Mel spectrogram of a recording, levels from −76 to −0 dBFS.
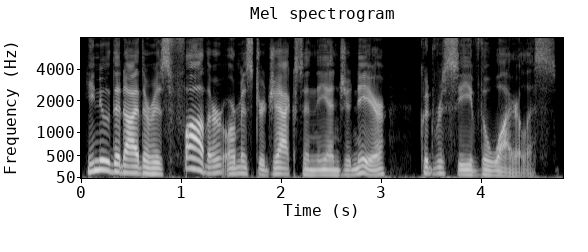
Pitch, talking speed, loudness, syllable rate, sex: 125 Hz, 185 wpm, -20 LUFS, 5.5 syllables/s, male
